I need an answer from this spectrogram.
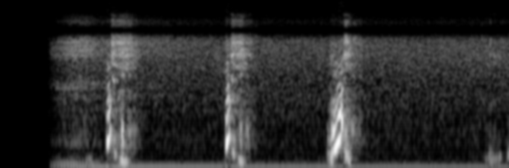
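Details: Staffordshire Bull Terrier puppy dreaming in its sleep, letting out three short, sharp yips roughly one second apart, each a quick falling burst, with soft muffled sounds between and a faint rustle at the end.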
